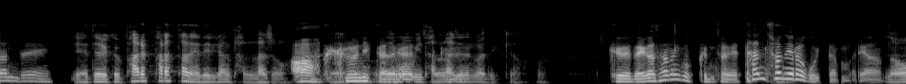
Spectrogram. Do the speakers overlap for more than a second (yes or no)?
yes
